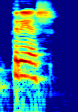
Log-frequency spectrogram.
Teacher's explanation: Ese suena como el español pero con sh, pero eso es para el portugués europeo. · el portugués europeo va a sonar SH. Y de hecho no suena la I.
